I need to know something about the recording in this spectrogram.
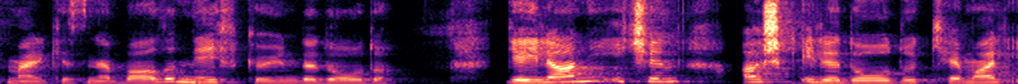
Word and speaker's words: Geylani: Arapçada elcili, Farsçada Gili veya Gilani, Türkçede ise Geylani şeklinde telaffuz edilen nisbesiyle şöhret bulan bu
